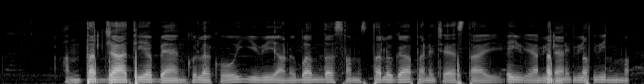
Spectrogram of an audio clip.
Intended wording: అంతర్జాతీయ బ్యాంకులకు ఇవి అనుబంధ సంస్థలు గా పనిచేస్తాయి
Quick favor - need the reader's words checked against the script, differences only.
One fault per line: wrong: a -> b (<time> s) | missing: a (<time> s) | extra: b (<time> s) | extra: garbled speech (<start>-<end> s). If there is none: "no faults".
extra: garbled speech (5.1-6.3 s)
